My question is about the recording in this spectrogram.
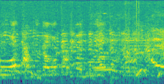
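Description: Faint, indistinct voices talking, with no clear words.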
